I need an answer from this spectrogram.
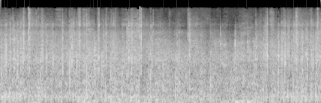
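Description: Large fireworks display in a dense barrage: many overlapping bangs and crackles with no gap between them, at a steady loud level.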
